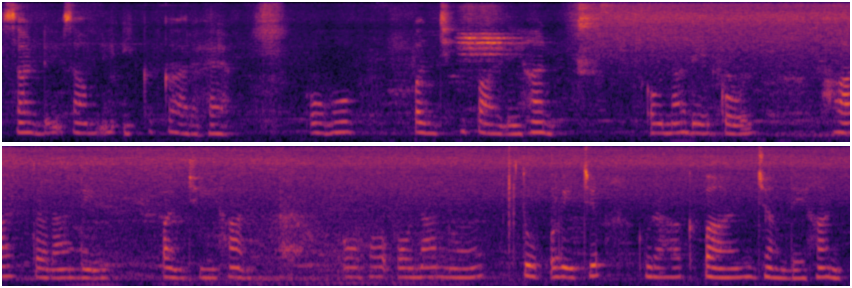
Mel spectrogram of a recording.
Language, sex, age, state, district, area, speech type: Punjabi, female, 30-45, Punjab, Jalandhar, urban, spontaneous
